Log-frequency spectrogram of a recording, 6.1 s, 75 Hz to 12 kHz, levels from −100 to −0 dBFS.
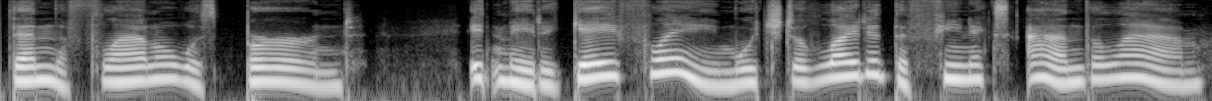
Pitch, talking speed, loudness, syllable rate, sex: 215 Hz, 170 wpm, -18 LUFS, 4.3 syllables/s, female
